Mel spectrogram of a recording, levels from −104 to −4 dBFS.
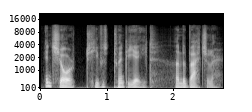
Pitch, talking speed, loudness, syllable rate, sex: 95 Hz, 195 wpm, -22 LUFS, 5.7 syllables/s, male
